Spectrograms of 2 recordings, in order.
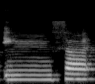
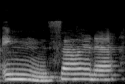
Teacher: ان میں ہمیں غنہ کرنا ہے 50%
